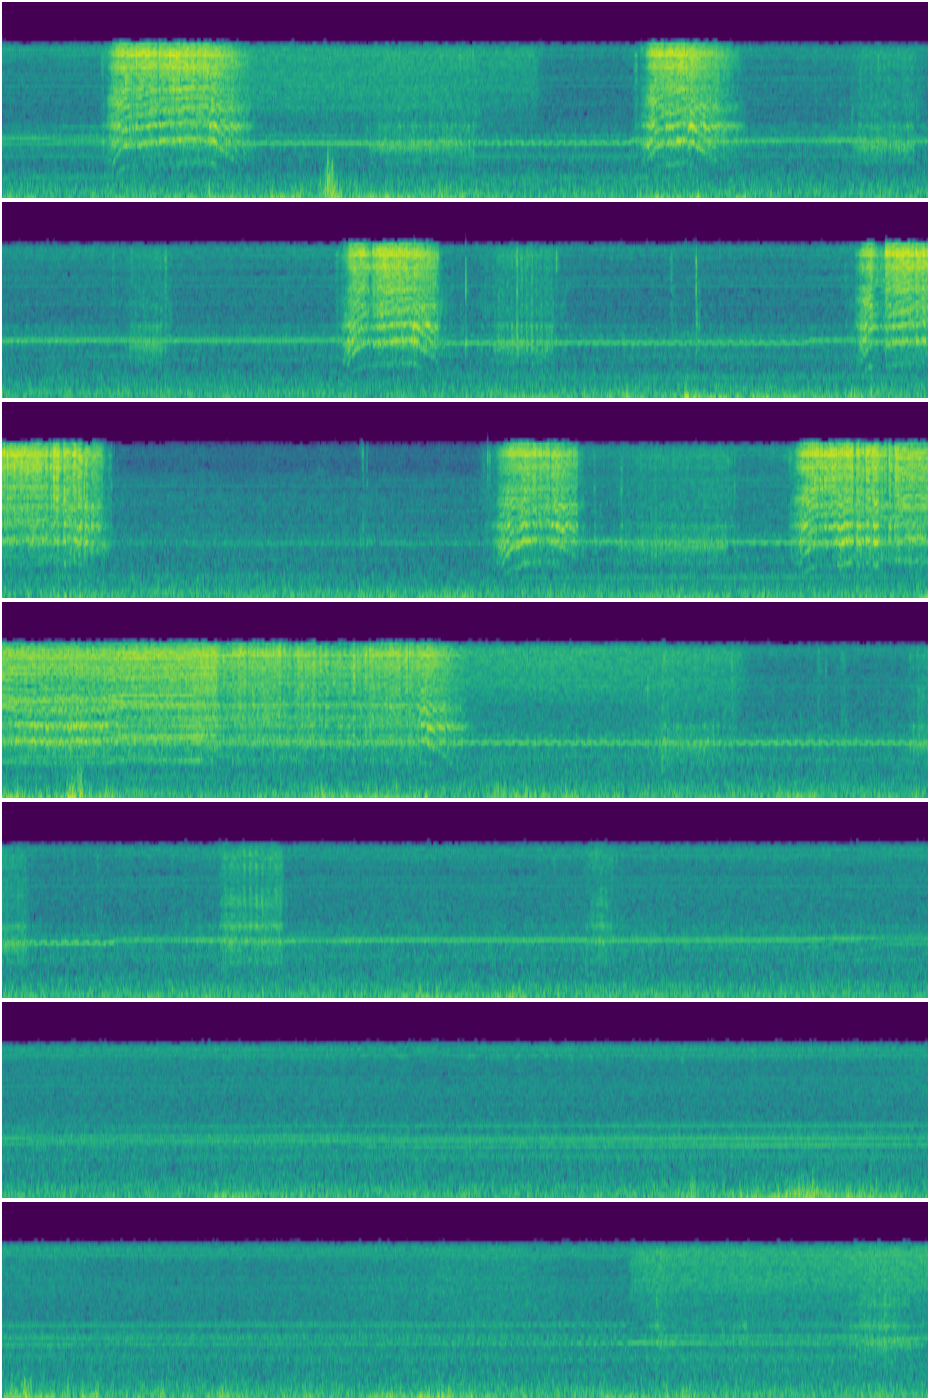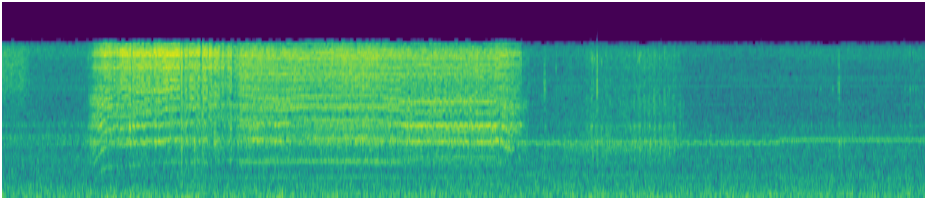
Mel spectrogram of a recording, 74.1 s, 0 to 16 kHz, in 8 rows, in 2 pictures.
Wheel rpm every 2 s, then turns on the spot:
30, 20, 10, 30, 10, 0, 50, 10, 10, 100, 0, 20, 30, 100, 160, 160, 10, 10, 10, 10, 0, 0, 0, 0, 0, 0, 0, 0, 0, 0, 0, 10, 20, 150, 140, 20, 0.
4-6 8-10 12-16 22-26 34-40 70-72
